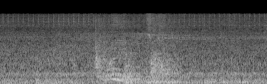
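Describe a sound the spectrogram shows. A shin kick thuds against a body.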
